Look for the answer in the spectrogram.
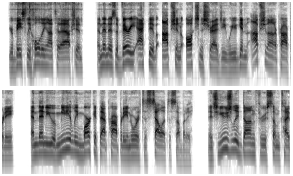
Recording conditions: live audience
